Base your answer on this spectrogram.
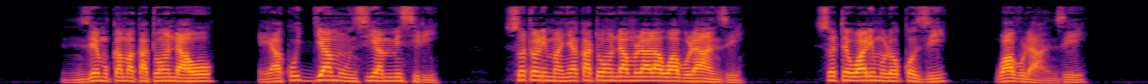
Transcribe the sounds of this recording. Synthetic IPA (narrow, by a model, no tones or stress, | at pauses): nze̞mukamakato̞ːndawo̞ | ejakuɟːamuːnsijammisiɾḭ | so̞to̞limaɲakato̞ːndamulalawaβulaːnze̞̰ | so̞te̞walimulo̞ko̞zi | waβula̰ːnze̞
